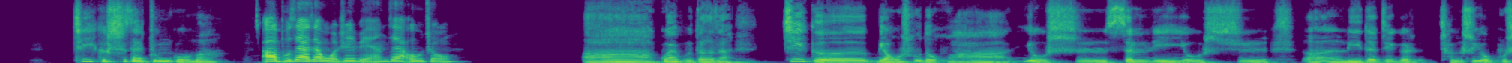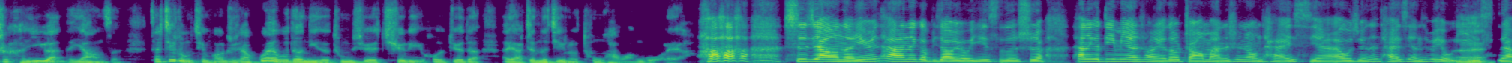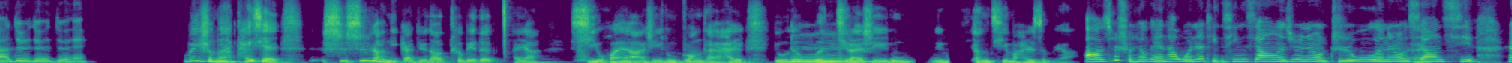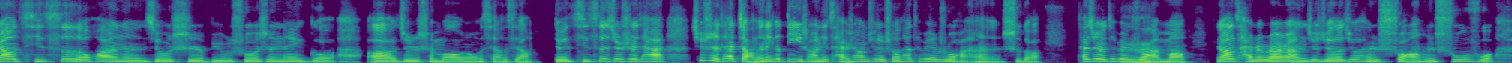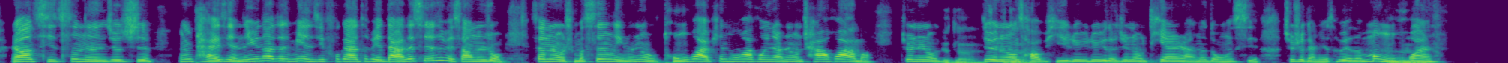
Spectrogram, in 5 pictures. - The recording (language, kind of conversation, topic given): Chinese, podcast, 你最早一次亲近大自然的记忆是什么？
- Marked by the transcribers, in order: surprised: "这个是在中国吗？"; lip smack; teeth sucking; tapping; laugh; surprised: "为什么啊苔藓"; teeth sucking; other background noise; tsk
